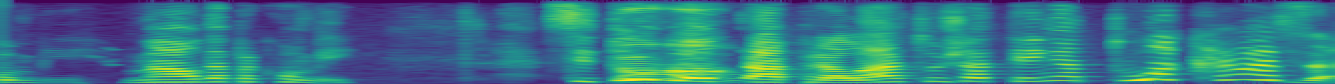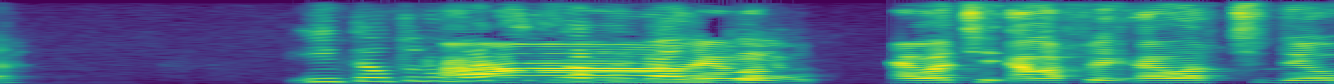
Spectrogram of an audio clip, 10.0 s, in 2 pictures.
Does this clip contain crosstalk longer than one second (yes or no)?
yes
